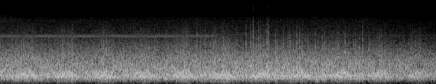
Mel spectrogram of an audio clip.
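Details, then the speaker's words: Unborn child's heartbeat heard in the womb: rapid, rhythmic whooshing pulses at about 150 per minute, a normal fetal heartbeat. "these are pictures of babies while still in their mother's womb this is the sound of an unborn child's heartbeat"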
